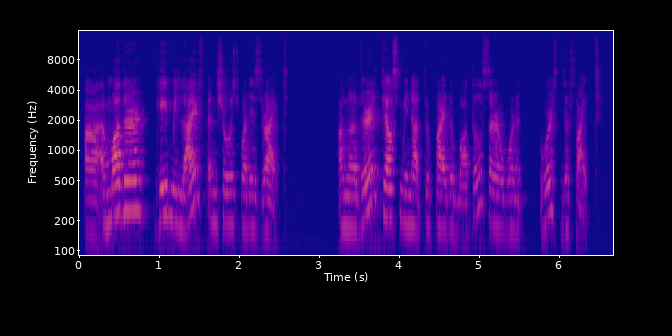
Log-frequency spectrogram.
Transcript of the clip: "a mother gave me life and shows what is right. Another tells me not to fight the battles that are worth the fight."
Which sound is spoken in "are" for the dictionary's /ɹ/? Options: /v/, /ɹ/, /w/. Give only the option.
/w/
